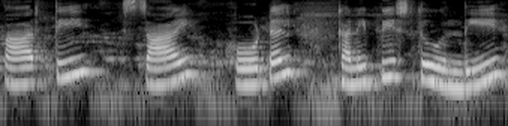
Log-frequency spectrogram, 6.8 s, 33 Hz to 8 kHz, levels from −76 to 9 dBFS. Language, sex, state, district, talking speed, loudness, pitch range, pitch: Telugu, female, Andhra Pradesh, Sri Satya Sai, 45 wpm, -14 LUFS, 205-285 Hz, 235 Hz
